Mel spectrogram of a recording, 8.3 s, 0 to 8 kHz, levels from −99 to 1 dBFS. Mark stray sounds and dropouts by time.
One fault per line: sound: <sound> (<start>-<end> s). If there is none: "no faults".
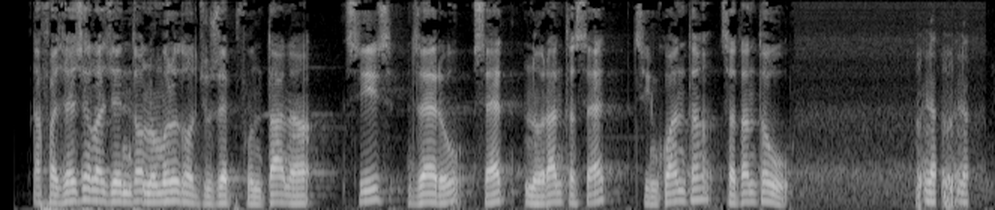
sound: laugh (7.6-8.1 s)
